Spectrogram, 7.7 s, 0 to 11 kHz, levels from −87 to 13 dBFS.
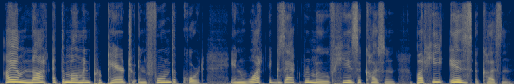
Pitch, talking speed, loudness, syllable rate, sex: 210 Hz, 185 wpm, -16 LUFS, 5.0 syllables/s, female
